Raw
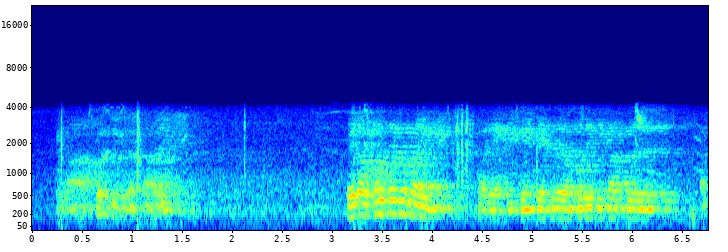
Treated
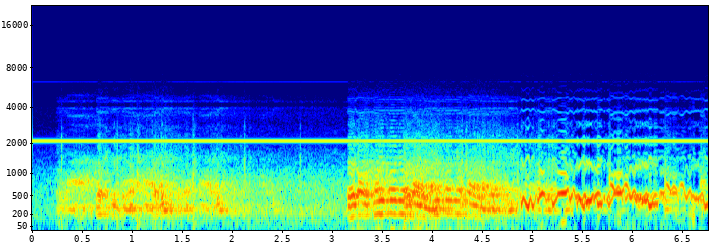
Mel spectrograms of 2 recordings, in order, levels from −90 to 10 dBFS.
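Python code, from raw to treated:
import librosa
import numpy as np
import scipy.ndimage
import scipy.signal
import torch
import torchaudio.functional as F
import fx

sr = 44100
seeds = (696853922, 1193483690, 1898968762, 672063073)

p1 = fx.sine_speech(x, sr, at=(4.85, 6.33))
p2 = fx.echo_feedback(p1, sr, ms=557, feedback_pct=24, wet_db=-4)
p3 = fx.spec_gate(p2, sr, threshold_db=-25, keep='strong')
p4 = fx.fold_sine(p3, sr, drive_db=7, ceiling_db=-11.0)
p5 = p3 + F.gain(torch.from_numpy(p4), -7.0).numpy()
p6 = fx.pwm(p5, sr, carrier_hz=2100.0)
y = F.gain(torch.from_numpy(p6), 8.0).numpy()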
